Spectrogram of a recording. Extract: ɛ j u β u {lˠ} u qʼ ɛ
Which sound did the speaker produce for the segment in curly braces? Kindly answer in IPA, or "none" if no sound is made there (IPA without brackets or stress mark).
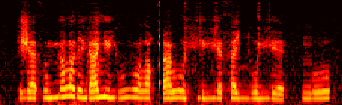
lˠ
